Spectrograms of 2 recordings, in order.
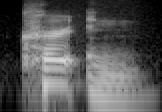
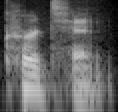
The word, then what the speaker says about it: curtain: usually tend to take hard T sounds in the middle of words and we kind of swallow it. We make it silent. We go curtain instead of curtain. Okay, so both are acceptable, but it's just you'll hear both.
